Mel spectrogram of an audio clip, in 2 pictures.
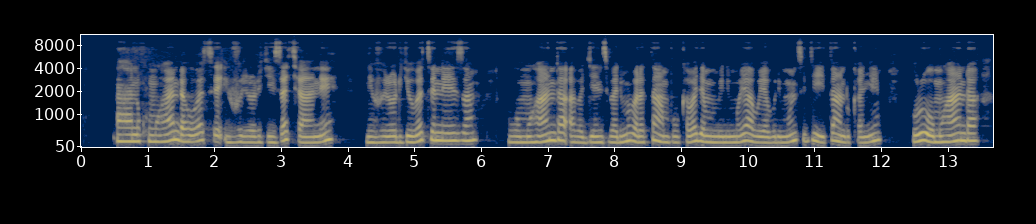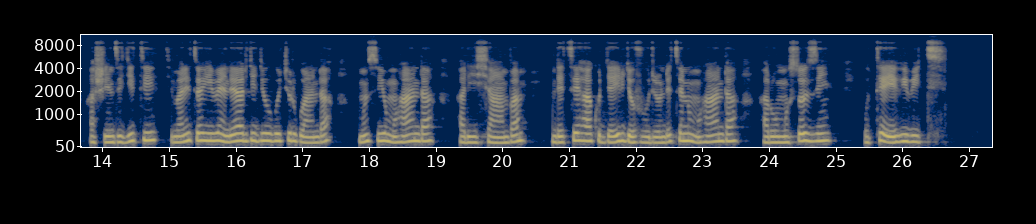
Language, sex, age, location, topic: Kinyarwanda, female, 25-35, Kigali, health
